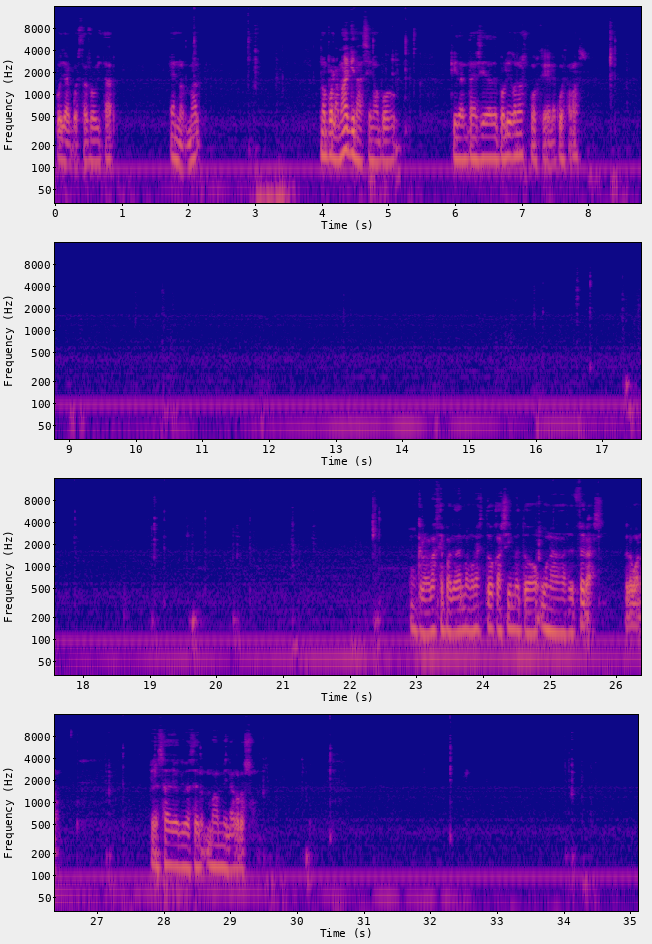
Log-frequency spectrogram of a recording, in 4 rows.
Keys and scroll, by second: 4.6 s, 7.9-8.9 typing, 10.3 typing, 17.3 shift+d, 21.1-21.9 typing, 27.9 shift+d, 29.5 d, 34.2 4.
